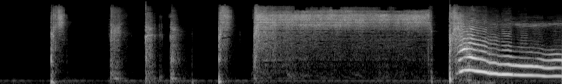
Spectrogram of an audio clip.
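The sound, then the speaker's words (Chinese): A voice imitates a whistling rocket firework of the 'chuan tian hou' type: a few short breathy bursts, a long steady hiss, then a loud, harmonic whistle that slides down in pitch. “窜天猴，对，窜天猴。”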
